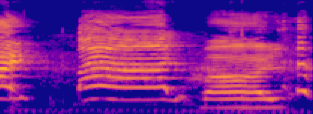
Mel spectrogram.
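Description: Children's voices calling out in a sing-song way: two long held notes, the first about half a second in and the second just after it.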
